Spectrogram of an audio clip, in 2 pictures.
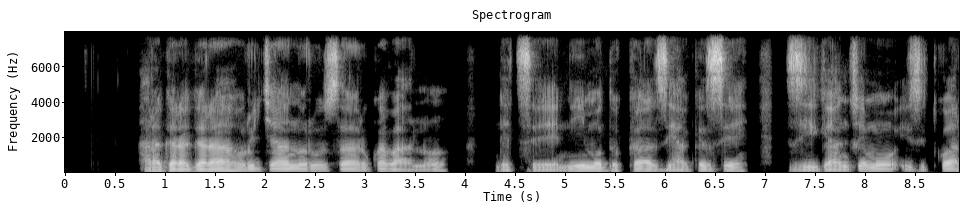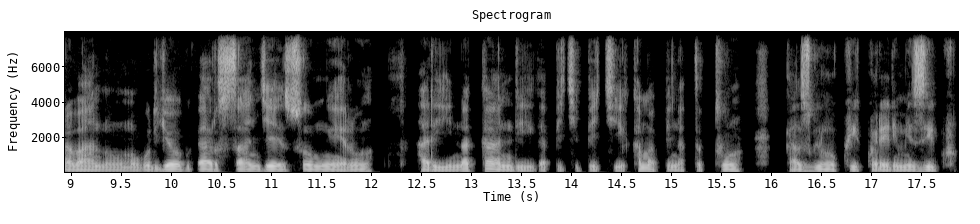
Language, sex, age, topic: Kinyarwanda, male, 25-35, government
